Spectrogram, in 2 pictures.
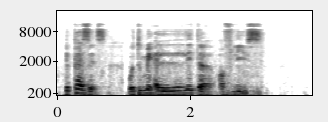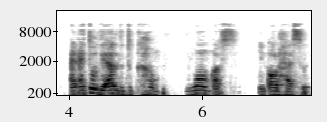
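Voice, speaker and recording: A sorrowful old grandfather in a stage drama, acted by a man. His voice sits a little high and moves slowly and solemnly through reflective, literary lines. There is faint noise behind him. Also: a little mellow, lightly acted, poor audio. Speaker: student actor. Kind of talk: literary stage play acting.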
